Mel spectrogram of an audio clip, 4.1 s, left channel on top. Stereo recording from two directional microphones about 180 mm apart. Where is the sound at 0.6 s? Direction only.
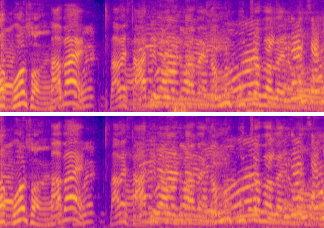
65° right (ahead or behind).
